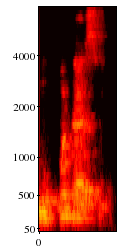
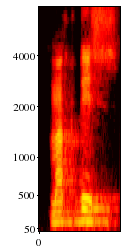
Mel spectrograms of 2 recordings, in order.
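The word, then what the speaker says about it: مقدس: Hadihil qoryatah baitul muqaddas. Maqdis bukan muqaddas maqdis.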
